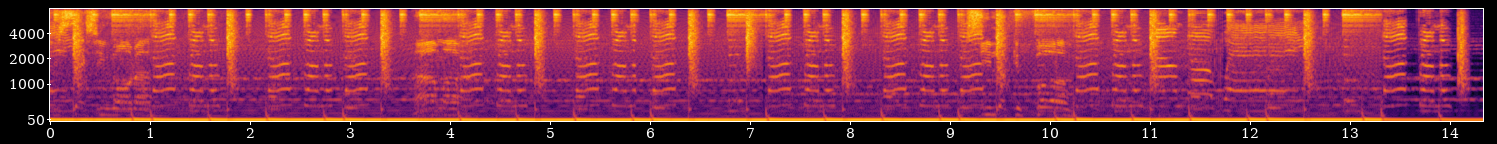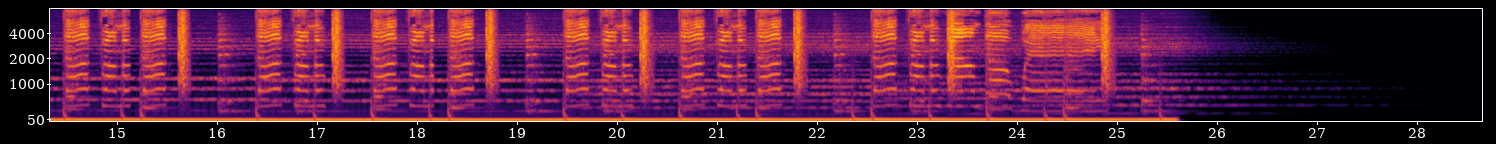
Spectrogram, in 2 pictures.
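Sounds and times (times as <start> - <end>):
low bass tone at 41 to 46 Hz: 0.0 - 25.6.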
